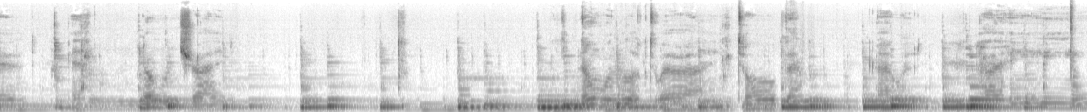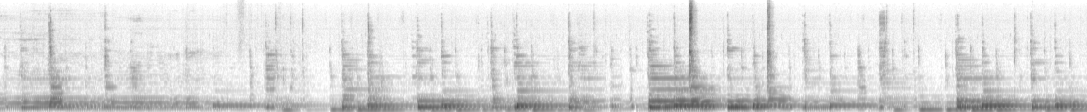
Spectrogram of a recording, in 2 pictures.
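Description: Acoustic guitar playing, with picked chords that start sharply and ring out, one after another.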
